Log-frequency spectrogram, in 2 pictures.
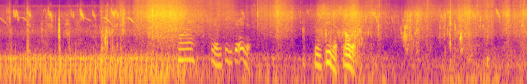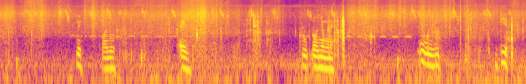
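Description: Dry straw rustles and crackles as hands and feet move through it.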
